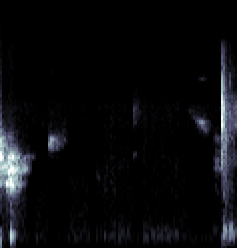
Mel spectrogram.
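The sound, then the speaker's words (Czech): Birds squabble outside a window: a few short, sharp chirps and harsh calls, heard faintly in quiet bursts, with near silence between them and a scratchy flurry near the end. “mě se tady há, eh, hádají ptáci před oknem.”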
